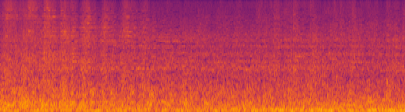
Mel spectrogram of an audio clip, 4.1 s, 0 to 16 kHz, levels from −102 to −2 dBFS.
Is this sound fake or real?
real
